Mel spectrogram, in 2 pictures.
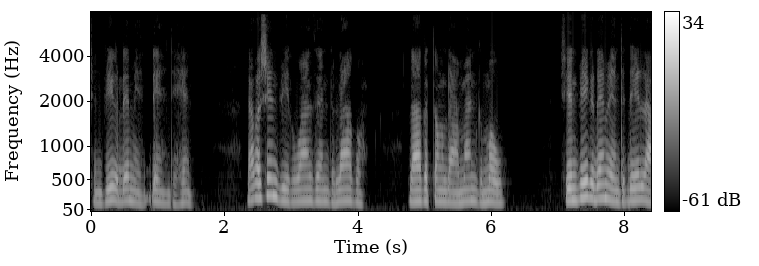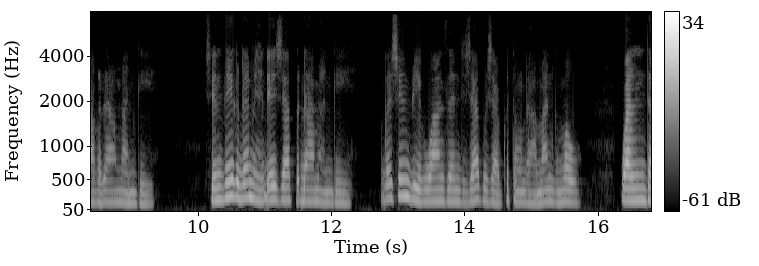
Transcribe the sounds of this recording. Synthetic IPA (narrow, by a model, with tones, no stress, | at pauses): i˨nbi˦ɡə˨ɗe˦me˨nɗe˦˨ndə˨ɦe˦˨n | da˨ɡə˦ʃi˦nbi˨ɡə˨wa˦n˦ze˧ndi˨la˦ɡo˨ | la˨˦ɡə˨to˧ŋɗa˨ma˦nɡə˨ma˦u˨ | ʃi˨nbi˦ɡu˨ɗe˦me˨ndi˨ɗe˦la˨kə˨ɗa˨ma˨nɡi˨ | ʃi˨nbi˦kə˨ɗe˦me˨nɗe˦˨ʒa˦b̚kə˨ɗa˦ma˨nɡi˨ | ɡa˦ʃi˦nbi˨ɡə˨wa˧nze˧ndi˨ʒa˦b̚kə˨ʒa˨b̚kə˦to˧ŋɗa˨ma˦nɡə˨ma˦u˨ | kʷa˦n˦d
